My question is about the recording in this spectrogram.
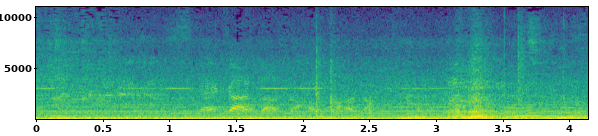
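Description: Steady low rumble of room noise, with thin steady hums above it and a few brief snatches of voice, one about a second in, one near two seconds and one about three seconds in.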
